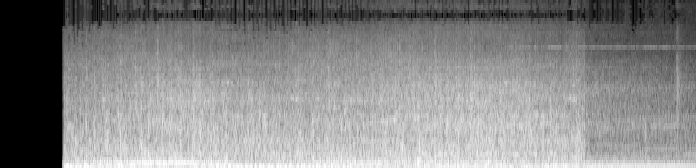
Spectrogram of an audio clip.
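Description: A loud, steady engine-like rumble that starts abruptly about a second in and begins to fade near the end.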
